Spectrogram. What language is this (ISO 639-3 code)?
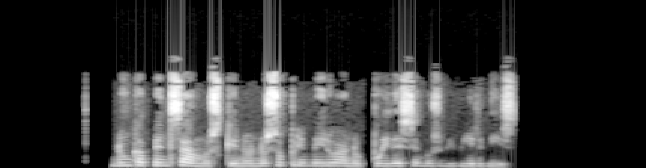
glg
